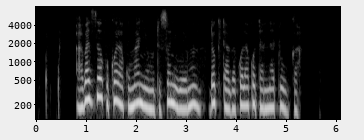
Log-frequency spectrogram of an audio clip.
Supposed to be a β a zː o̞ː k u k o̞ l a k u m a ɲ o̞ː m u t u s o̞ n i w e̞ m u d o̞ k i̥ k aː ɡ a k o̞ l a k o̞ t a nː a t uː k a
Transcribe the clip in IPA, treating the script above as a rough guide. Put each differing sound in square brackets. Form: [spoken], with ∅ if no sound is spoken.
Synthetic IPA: a β a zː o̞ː k u k o̞ l a k u m a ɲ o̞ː m u t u s o̞ n i w e̞ m u d o̞ k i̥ [t] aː ɡ a k o̞ l a k o̞ t a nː a t uː k a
